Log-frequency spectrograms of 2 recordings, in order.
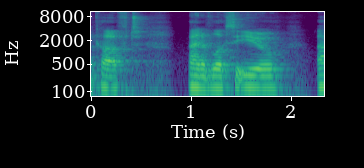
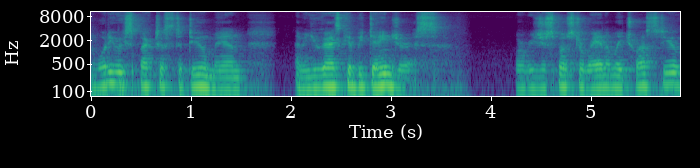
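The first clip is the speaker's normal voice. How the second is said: talking quietly in a low voice; 4 dB quieter than usual. Voicing a character who uncuffs the player and talks to them: talking quietly. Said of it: "talking quietly to you".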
